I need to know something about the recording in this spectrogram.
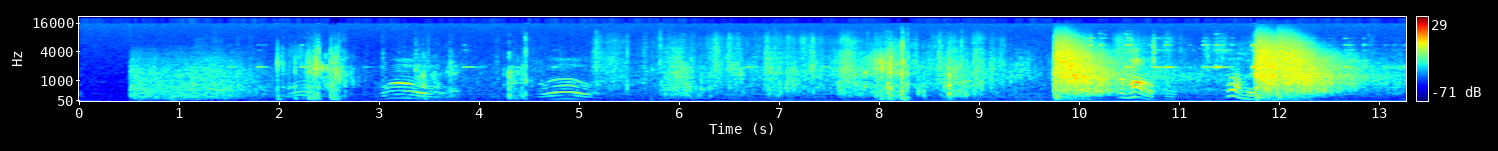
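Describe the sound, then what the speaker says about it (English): Shotgun blasts while hunting woodcock in the brushy woods of Michigan's Upper Peninsula, with several sharp, loud reports clustered near the end and footsteps rustling through cover before them; a voice talks over parts of it. "The shooting is fast. That's woodcock hunting in Michigan's Upper Peninsula."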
